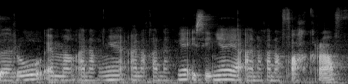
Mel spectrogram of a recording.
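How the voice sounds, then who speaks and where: A woman at a medium pitch with fairly even intonation and a fairly quick pace, with audible room echo and noticeable background noise. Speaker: vocational trainee vlogger. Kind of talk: casual vlog talk. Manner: soft-spoken.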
